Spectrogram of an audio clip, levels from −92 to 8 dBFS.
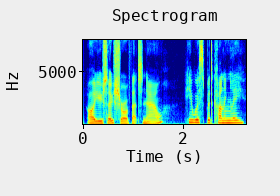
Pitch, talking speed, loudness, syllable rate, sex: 205 Hz, 185 wpm, -17 LUFS, 5.6 syllables/s, female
